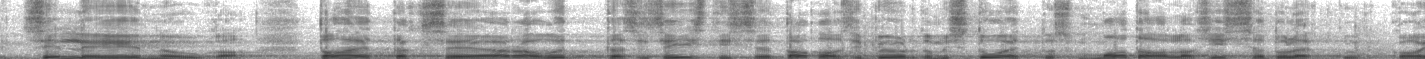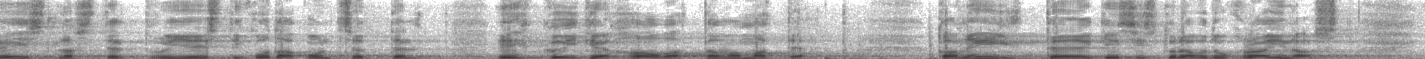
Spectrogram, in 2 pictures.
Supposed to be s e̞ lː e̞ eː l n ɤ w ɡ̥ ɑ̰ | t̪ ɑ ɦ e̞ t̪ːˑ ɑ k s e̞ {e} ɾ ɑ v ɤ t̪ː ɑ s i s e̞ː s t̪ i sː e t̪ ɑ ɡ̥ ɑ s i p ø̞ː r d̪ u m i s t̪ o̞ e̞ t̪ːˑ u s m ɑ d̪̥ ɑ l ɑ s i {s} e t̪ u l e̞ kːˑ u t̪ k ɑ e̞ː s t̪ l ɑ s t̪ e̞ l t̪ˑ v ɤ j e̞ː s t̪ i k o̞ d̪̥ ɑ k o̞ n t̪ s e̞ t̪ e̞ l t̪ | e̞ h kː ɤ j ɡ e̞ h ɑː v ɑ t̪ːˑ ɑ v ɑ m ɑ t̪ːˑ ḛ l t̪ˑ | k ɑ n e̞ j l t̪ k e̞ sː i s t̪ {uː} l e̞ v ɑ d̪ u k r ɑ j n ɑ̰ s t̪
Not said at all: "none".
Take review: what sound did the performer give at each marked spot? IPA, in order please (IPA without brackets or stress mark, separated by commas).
æ, sː, u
